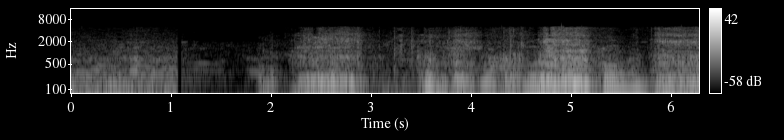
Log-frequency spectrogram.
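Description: A tiger roaring in repeated loud bursts that begin about two seconds in, after a brief near-silent gap, with people's voices mixed in.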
